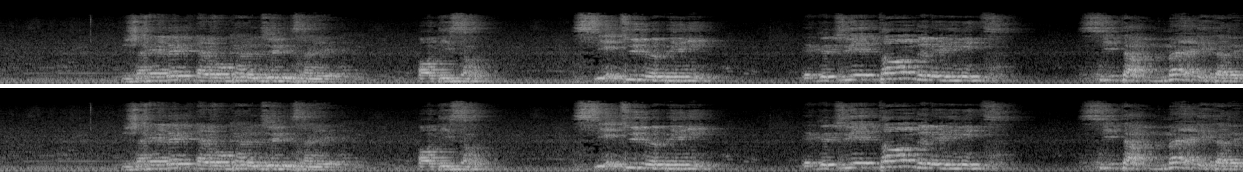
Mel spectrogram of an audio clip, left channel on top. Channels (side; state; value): both; identical; correlation 1.00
